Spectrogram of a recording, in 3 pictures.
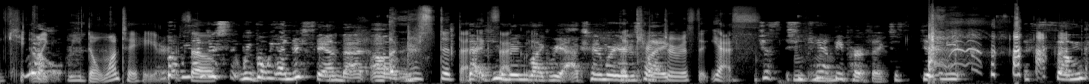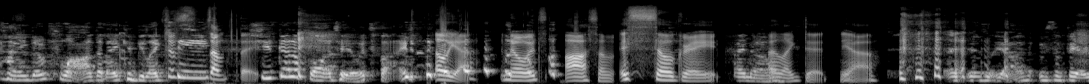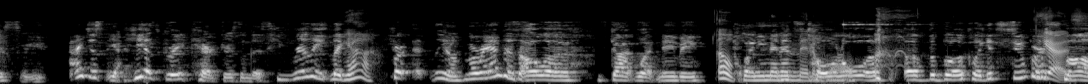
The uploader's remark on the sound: Apologies for the recording quality of this episode. We have fixed the issue.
